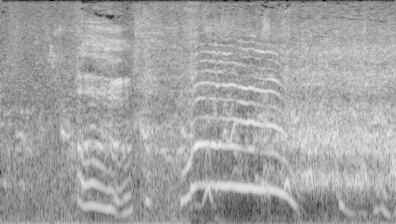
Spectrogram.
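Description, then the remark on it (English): A turkey gobbles in several warbling, rising-and-falling bursts, fairly loud, over a low murmur of background noise. “No, I actually talked to the turkeys, just like I do my cat.”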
